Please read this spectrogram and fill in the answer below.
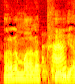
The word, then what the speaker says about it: onomatopoeia: How do you pronounce that? – Onomatopoeia.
